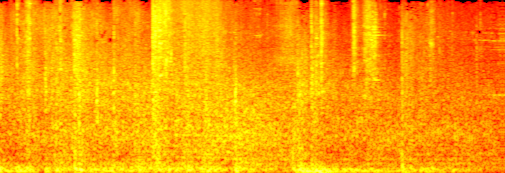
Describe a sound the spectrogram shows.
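A helicopter's rotor thumps nearby.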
